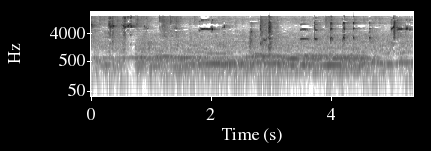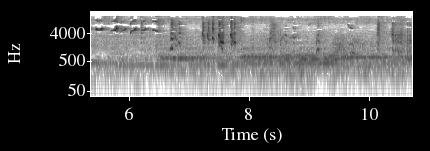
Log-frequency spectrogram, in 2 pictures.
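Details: Cucak keling in busy song while the call to prayer is heard: rapid high chirps, squeaks and whistles in clusters, over long held notes of the chanted prayer call.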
